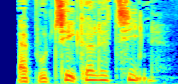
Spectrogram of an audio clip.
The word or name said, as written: apotekerlatin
